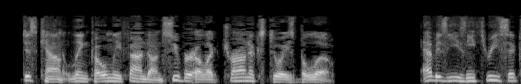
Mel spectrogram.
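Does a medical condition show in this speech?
No.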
